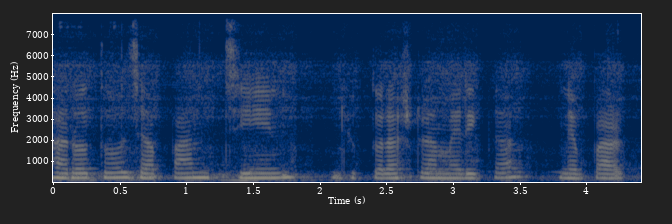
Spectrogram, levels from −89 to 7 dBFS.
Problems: none marked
